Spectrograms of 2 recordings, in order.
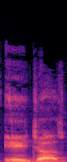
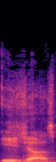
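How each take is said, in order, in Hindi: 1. यह शब्द 'e' स्वर से शुरू होता है। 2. यह शब्द लंबे 'ee' स्वर से शुरू होता है। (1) "हम ए साउंड के साथ ये लफ्ज़ बोलते हैं" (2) "अगर हम ज़ेर से बोलेंगे तो ये ईजाज बनेगा"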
